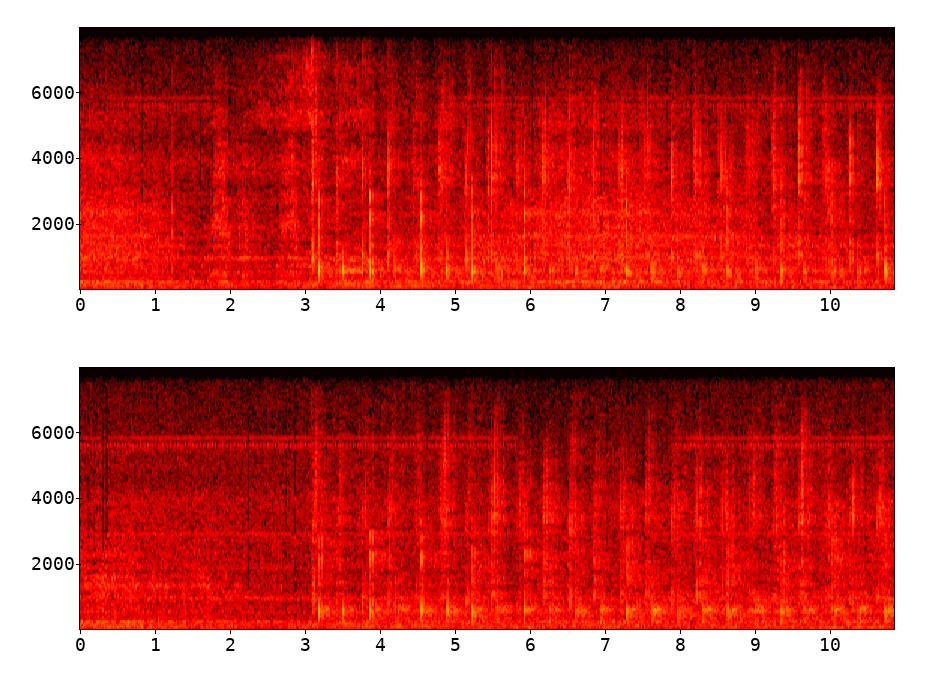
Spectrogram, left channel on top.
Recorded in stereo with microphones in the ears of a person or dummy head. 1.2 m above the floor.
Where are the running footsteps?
50° left (ahead or behind), 4 m; by 10.9 s 60° left (ahead or behind), 11.5 m.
